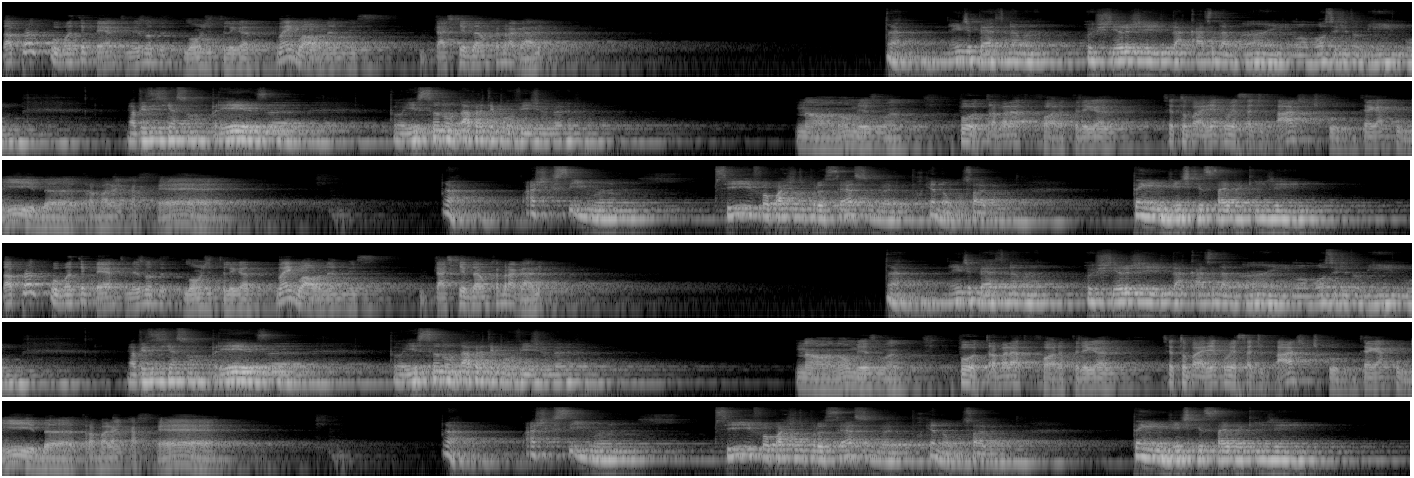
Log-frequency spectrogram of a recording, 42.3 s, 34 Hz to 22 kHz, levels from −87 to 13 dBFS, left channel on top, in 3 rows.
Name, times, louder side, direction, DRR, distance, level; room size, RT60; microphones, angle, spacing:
voice 1, 0.0-3.7 4.3-5.4 22.0-23.4 23.7-25.2 25.7-30.4, right 2 dB, 25° right, 4 dB, 0.5 m, -28 dB
voice 2, 8.8-10.4 10.8-14.3 15.3-17.3 18.0-19.9 32.6-32.9 33.4-34.5 35.3-38.2 39.5-41.2, equal, 5° left, 1 dB, 1.3 m, -25 dB
15.0 x 11.0 x 4.2 m, 2.4 s
head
